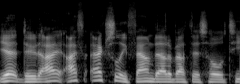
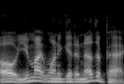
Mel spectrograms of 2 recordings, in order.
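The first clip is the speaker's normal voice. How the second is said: put-on Northeastern US accent. Retelling what a lady from the Northeast said: imitating a Northeast accent. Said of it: "she definitely had that accent".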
